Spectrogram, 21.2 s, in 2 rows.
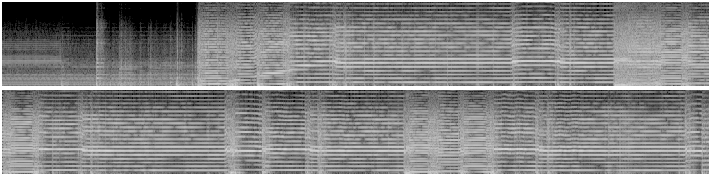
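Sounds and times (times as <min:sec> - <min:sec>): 
guitar solo: 0:02.6 - 0:21.2.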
